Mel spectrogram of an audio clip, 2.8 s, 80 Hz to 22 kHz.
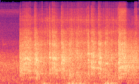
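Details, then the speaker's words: SR20-swapped Mazda MX-5 / Miata NC, first startup at the dyno after fluids were added: engine catches after a pause but runs in ragged, uneven bursts and stumbles; crew suspects timing off or misfiring; rough running on start. "Yeah, it's like, I think maybe timing's off or something. It might be firing off."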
